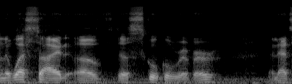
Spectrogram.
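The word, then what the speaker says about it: Schuylkill: Um, and, uh, the main one here in Philadelphia is in Fairmount Park on the west side of the Skookul River, and that's how it's pronounced.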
